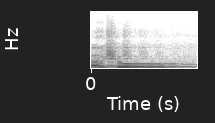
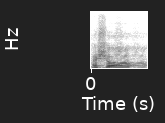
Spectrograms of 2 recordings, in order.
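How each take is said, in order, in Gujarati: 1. નામ હૂંફાળા, પ્રેમભર્યા સ્વરે બોલાવાય છે. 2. નામ ઠંડા, બદલાયેલા સ્વરે બોલાવાય છે. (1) "પ્રેમથી બોલાવે" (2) "સુર બદલાઈ જાય"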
